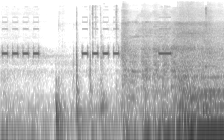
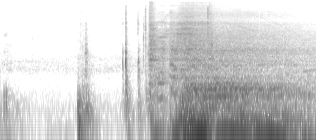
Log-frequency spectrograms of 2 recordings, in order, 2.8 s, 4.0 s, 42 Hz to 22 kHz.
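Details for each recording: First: 2014 Nissan Altima 2.5 with a stalling complaint and code P0011, after the repair and cleared codes: door chime, short crank, then it catches and settles to a steady, higher idle with no stalling over repeated restarts. Normal start and idle. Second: 2014 Nissan Altima 2.5, complaint of stalling, with the check engine light on and P0011 reported: a few clicks and a short crank, then it fires and runs briefly before sagging and dying right after startup.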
